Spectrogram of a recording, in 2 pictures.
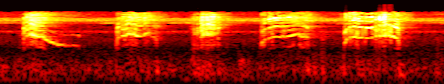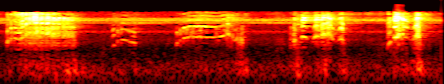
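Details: Raccoons fighting in Akron, Ohio, giving harsh, raspy screeches and wavering squeals in quick, uneven bursts.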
